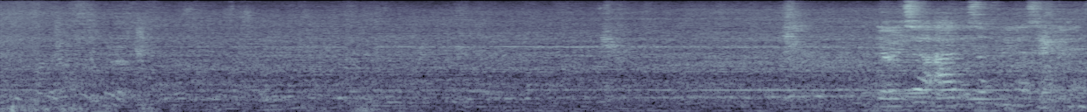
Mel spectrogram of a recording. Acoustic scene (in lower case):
subway train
